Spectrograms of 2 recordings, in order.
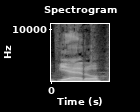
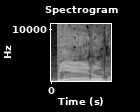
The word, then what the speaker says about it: Piero: Dovresti dire Piero. Però vabbè. – Posso o posso? – No, posso. Ti faccio sentire, per esempio. – Corpo o corpo? – Corpo. Però ti faccio sentire qual è la pronuncia esatta di quei due nomi. – Botte o botte? – Luminoso pomeriggio d'aprile. E i due giovani Giorgio e Piero. – Capito? Giorgio e Piero.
